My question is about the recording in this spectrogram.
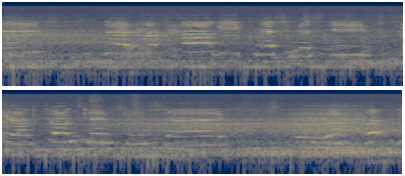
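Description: Children singing, heard played back through a television's speaker.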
